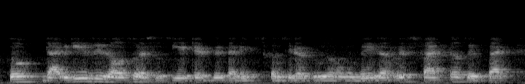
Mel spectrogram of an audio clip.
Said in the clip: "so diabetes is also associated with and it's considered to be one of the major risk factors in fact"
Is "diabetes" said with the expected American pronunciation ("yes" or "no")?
no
